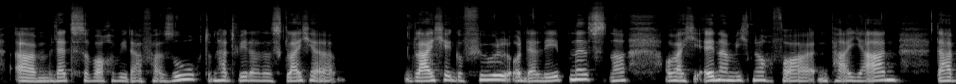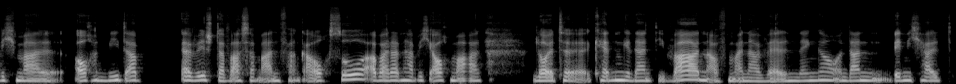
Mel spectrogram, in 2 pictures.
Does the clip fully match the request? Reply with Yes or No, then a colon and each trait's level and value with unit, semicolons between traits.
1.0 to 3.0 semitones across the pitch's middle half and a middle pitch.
Yes: narrow, 2.4 semitones; medium, 180 Hz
